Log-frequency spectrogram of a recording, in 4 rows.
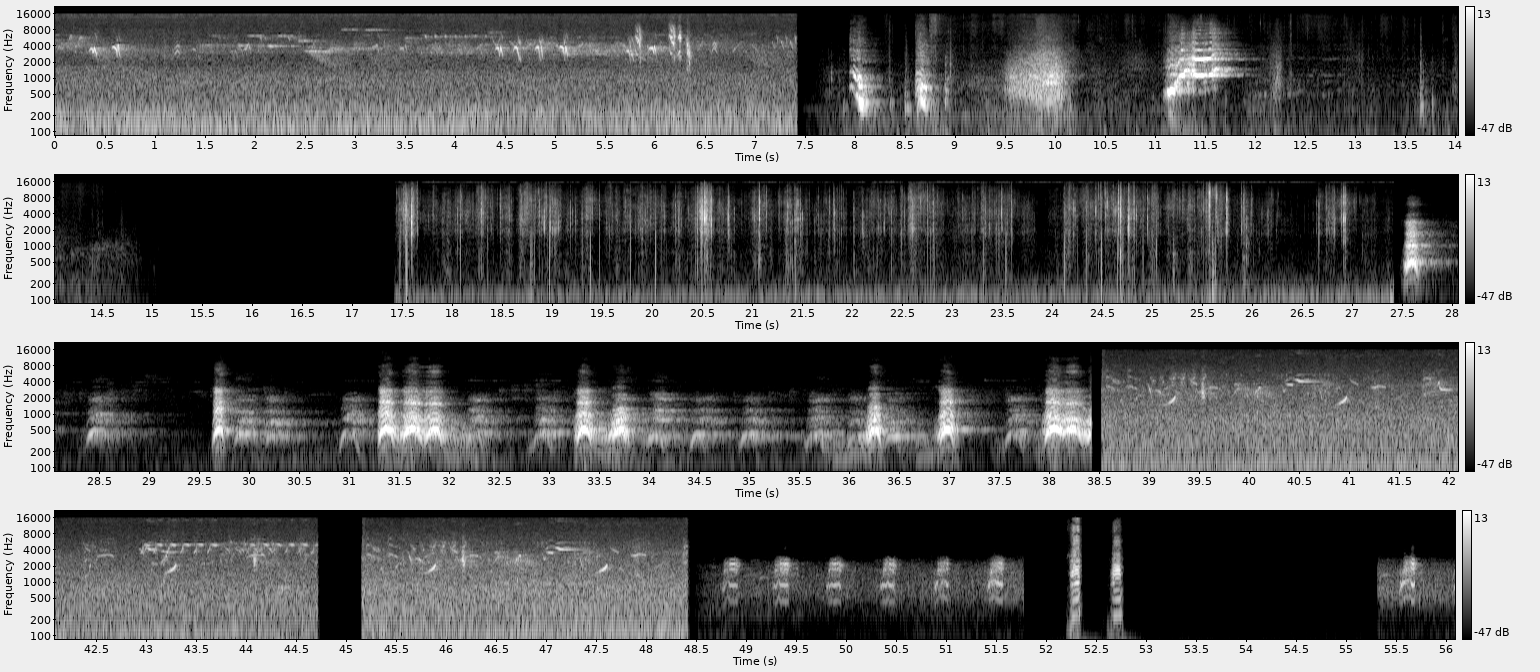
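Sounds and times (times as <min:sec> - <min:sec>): birds chirping: 0:00.0 - 0:07.4, 0:27.5 - 0:51.6
dog barking: 0:07.9 - 0:08.9, 0:11.1 - 0:11.9, 0:27.5 - 0:28.9, 0:29.6 - 0:38.4
donkey chewing fodder: 0:17.4 - 0:27.4.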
